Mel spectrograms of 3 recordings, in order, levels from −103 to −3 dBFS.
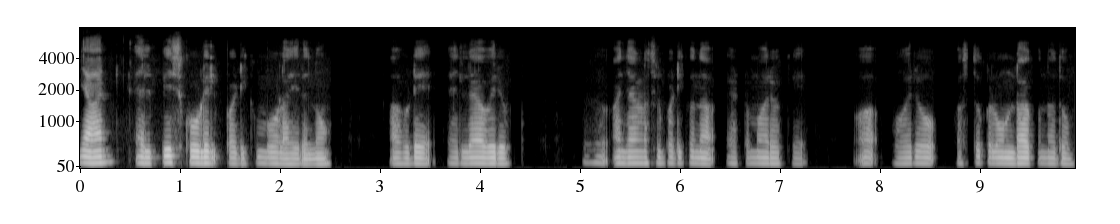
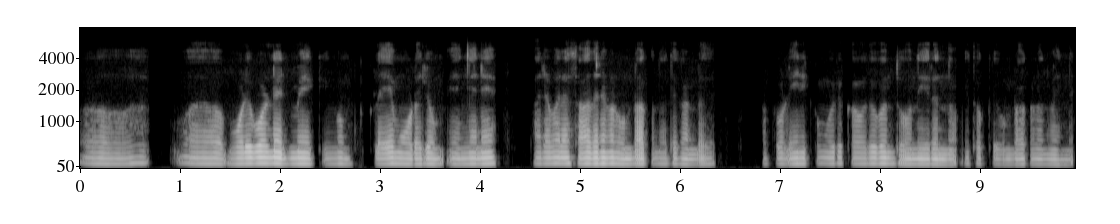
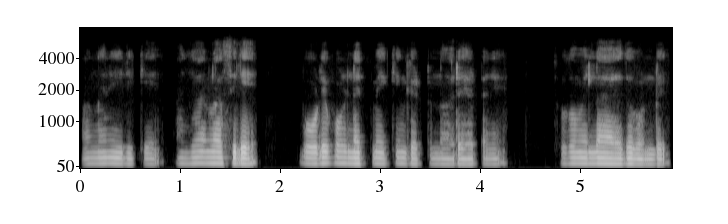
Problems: low volume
